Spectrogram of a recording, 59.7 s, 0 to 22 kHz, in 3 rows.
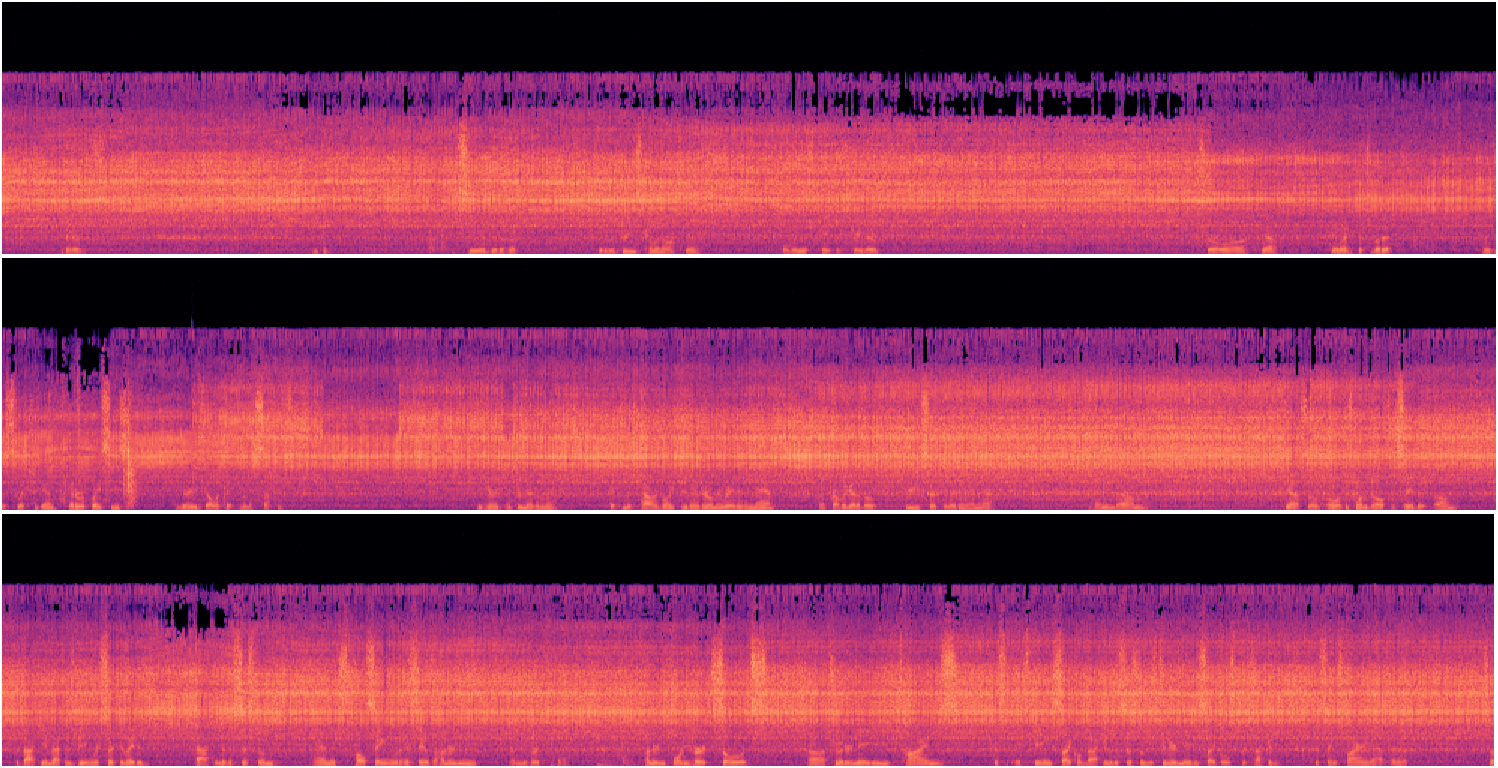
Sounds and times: Speech: 0.8s - 1.3s, 4.1s - 4.4s, 6.0s - 7.0s, 8.0s - 9.4s, 10.4s - 11.8s, 16.0s - 17.1s, 17.7s - 18.6s, 19.8s - 23.8s, 26.2s - 27.4s, 28.0s - 33.2s, 34.4s - 35.3s, 37.0s - 39.4s, 40.0s - 50.0s, 50.6s - 58.7s.

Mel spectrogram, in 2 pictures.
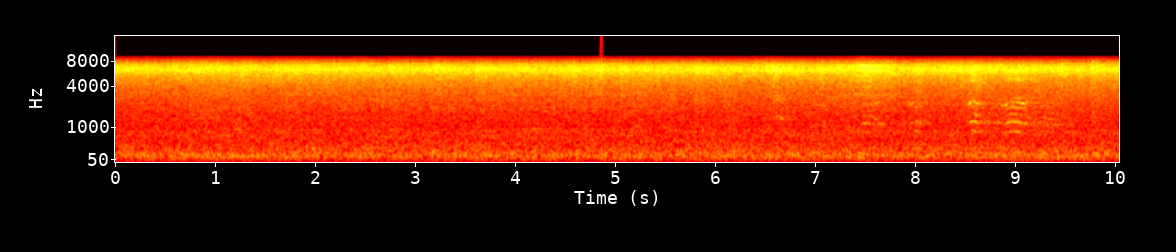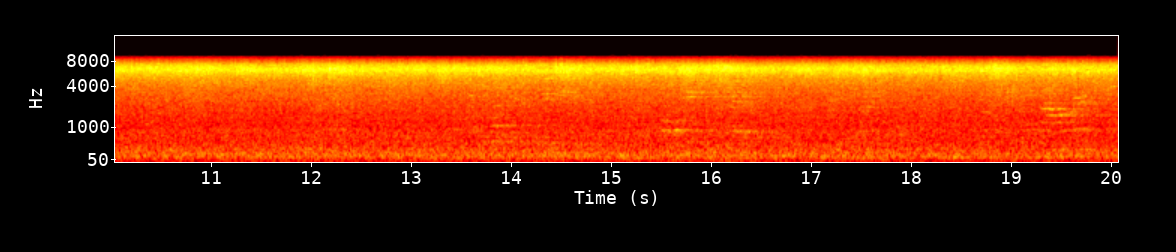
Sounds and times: Waterfall: 0.0s - 20.0s.

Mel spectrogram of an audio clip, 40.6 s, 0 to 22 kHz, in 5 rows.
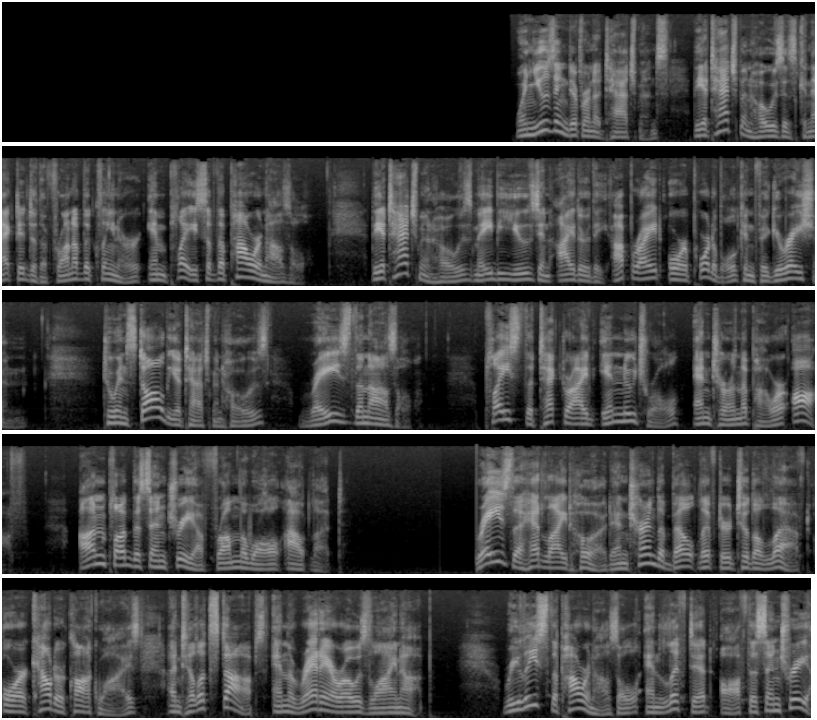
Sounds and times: Speech: 5.2s - 11.2s, 11.8s - 16.5s, 17.3s - 20.5s, 21.1s - 24.6s, 25.2s - 27.9s, 29.1s - 36.8s, 37.5s - 40.6s.

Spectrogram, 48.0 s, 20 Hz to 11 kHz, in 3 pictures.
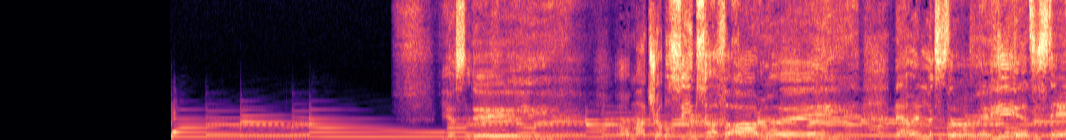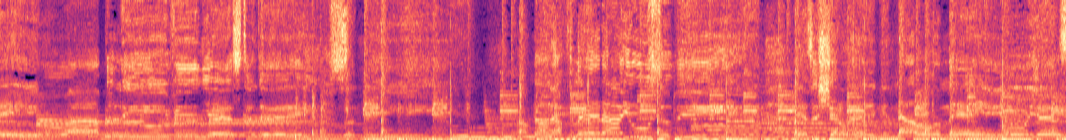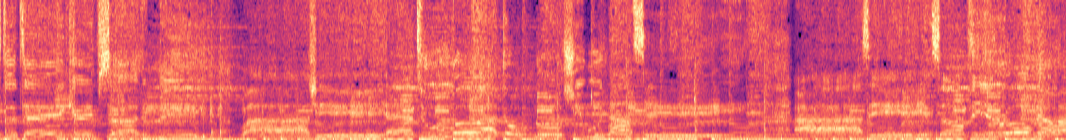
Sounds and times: Drum: 20.5s - 25.1s, 25.8s - 47.9s.

